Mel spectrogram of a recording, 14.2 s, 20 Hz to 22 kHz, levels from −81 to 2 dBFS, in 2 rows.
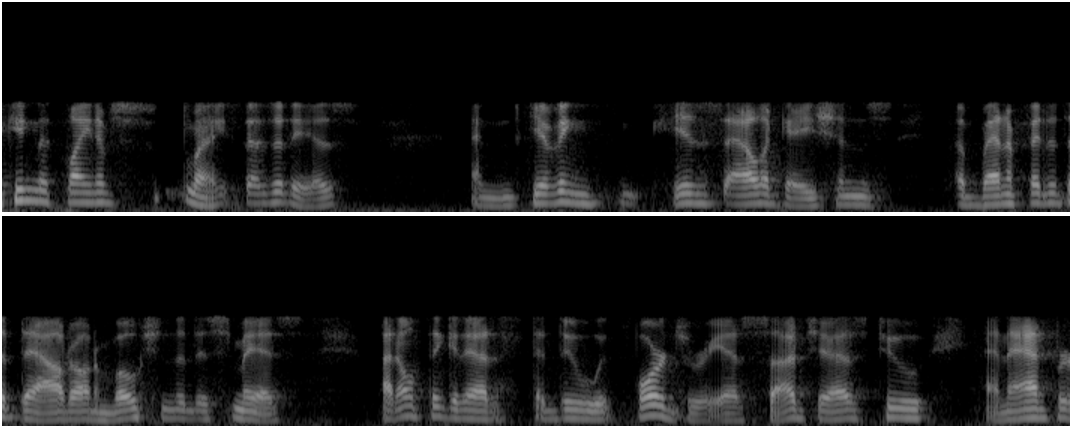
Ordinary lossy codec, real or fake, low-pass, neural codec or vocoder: AAC, 32 kbps; fake; 3.6 kHz; codec, 16 kHz, 0.8 kbps, ZipCodec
